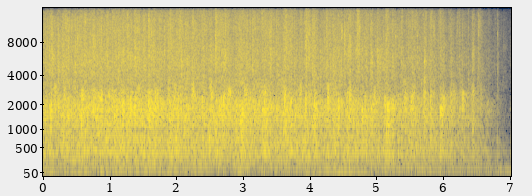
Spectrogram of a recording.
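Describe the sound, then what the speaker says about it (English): Sustained audience applause fills a graduation conferring ceremony hall in Galway, a dense steady wash of many hands that holds for several seconds before tapering off at the end. "applause"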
